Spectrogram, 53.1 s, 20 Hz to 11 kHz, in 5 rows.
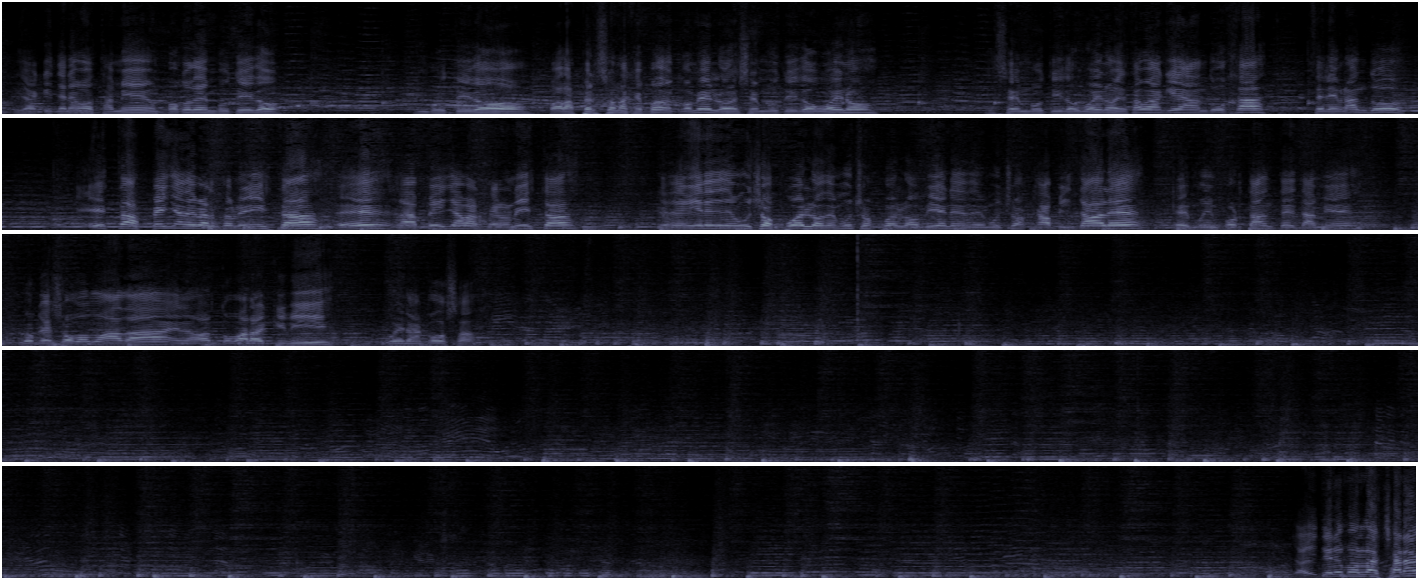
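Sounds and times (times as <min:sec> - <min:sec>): brass band with drums: 0:00.0 - 0:53.0
crowd chatter: 0:00.0 - 0:53.0.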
